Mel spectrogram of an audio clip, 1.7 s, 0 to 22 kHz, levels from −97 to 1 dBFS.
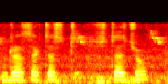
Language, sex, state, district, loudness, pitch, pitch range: Bengali, male, Tripura, West Tripura, -16 LUFS, 155 Hz, 145-160 Hz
